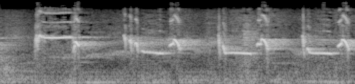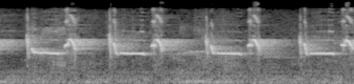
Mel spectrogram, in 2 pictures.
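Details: White-rumped shama song full of wild-bird imitations: bright repeated phrases, each a high note dropping to a lower whistle, roughly one phrase every half second, with a faint low hum beneath.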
